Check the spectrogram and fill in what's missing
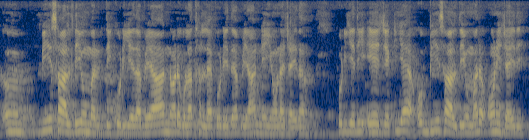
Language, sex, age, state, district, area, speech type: Dogri, male, 18-30, Jammu and Kashmir, Udhampur, rural, spontaneous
